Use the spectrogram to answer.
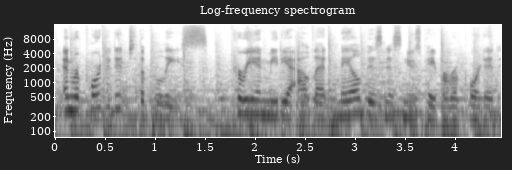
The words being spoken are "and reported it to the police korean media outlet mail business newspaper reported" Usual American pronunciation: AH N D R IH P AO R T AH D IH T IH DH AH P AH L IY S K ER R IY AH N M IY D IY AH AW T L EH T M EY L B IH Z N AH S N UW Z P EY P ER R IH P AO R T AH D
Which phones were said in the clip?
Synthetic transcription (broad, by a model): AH N R IH P AO R T AH D IH T IH DH AH P AH L IY S K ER R IY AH N M IY D IY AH AW T L EH T M EY L B IH Z N AH S N UW Z P EY P ER R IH P AO R T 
